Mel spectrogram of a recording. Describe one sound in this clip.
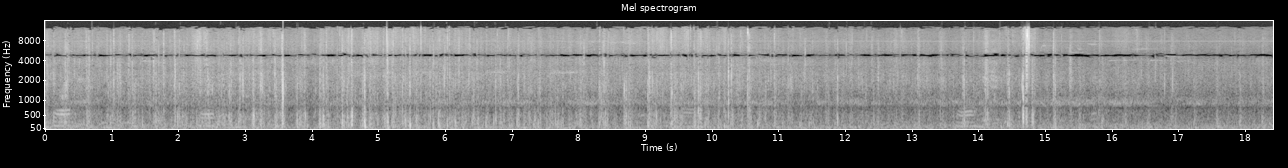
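Footsteps of runners thud and crunch on a dirt path, passing close by.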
